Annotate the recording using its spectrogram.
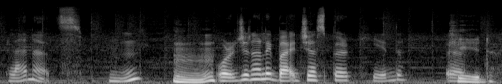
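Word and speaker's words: Kyd: Kid. Danish, I think. Oh, of course it is. Kid. So, Kid. Jesper Kid. Jesper Kid. Not kid. Kid. Kid. But do Danes pronounce the Y the same way as Swedes do? Kind of. Okay. Then No, they don't say kid, at least.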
